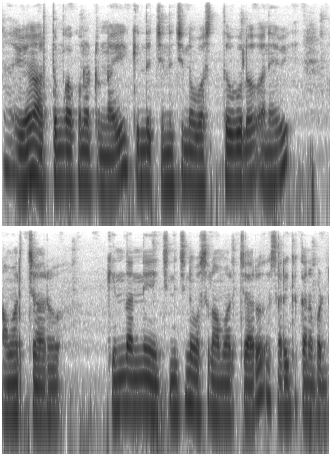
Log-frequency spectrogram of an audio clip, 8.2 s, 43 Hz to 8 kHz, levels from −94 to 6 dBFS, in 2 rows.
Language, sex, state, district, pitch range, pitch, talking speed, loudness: Telugu, male, Andhra Pradesh, Sri Satya Sai, 110-125 Hz, 120 Hz, 110 wpm, -18 LUFS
